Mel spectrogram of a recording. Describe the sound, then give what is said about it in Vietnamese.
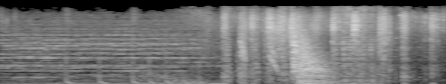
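Bursts of wartime gunfire raking a road with flat-trajectory rounds: a quick, regular string of sharp shots, then a louder, denser crackling volley that keeps going to the end. “Bỗng từ hướng trước mặt, từng loạt đạn thẳng căng bắn chọc trên con đường.”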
